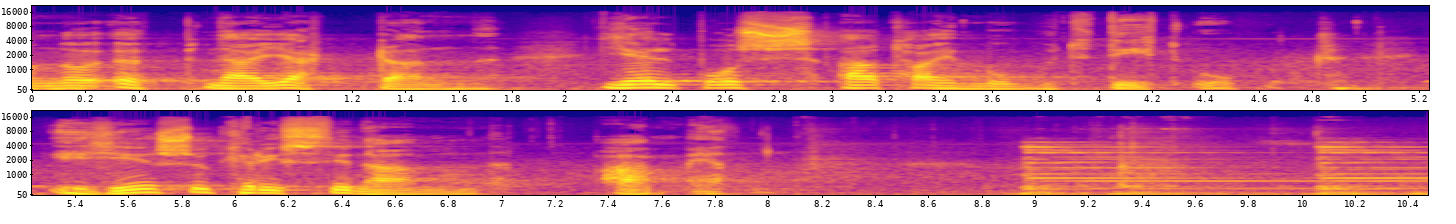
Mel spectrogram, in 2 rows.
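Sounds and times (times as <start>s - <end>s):
speech: 0.0s - 8.0s
church bells ringing: 8.9s - 10.4s.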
